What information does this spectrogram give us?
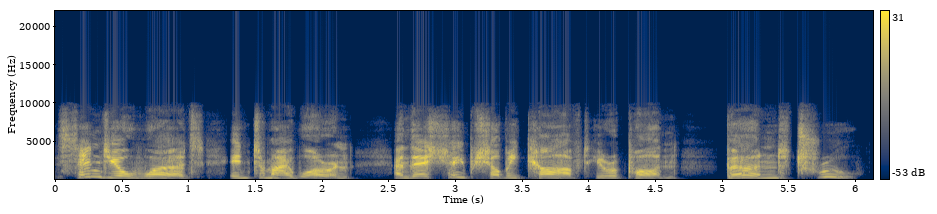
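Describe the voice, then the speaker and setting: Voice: mid-range voice, big pitch swings, bright, forceful tone, no room sound, highs cut off, voice pushed up, heavily acted. A narrator voicing an ancient, cackling, toothless old woman who hisses and shrieks her cryptic answers. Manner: hissing, shrieking, slow cryptic pronouncements.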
